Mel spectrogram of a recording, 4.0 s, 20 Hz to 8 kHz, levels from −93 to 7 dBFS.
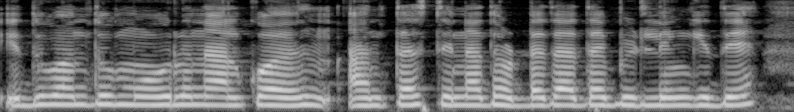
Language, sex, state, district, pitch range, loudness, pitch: Kannada, female, Karnataka, Bidar, 210-220 Hz, -14 LUFS, 215 Hz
